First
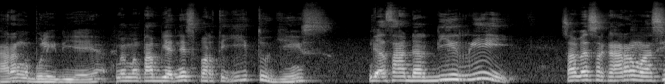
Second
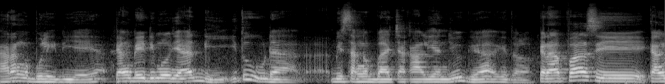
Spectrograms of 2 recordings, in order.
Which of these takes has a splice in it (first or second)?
second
